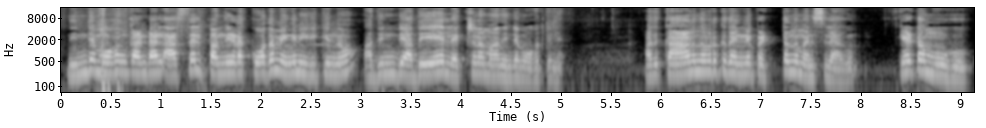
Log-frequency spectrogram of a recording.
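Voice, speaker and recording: A woman's voice: a little high, brisk, a little mellow. Taunting woman on a live stream. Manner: taunting and scornful, repeats jeering questions. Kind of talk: mocking live rant.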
